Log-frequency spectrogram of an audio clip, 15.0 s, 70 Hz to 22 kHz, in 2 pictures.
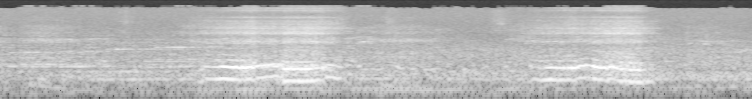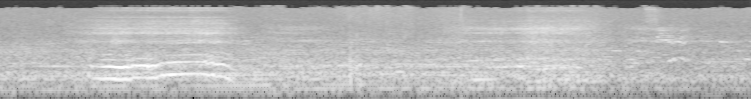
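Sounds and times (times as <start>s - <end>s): quiet breathing: 0.0s - 14.5s
man snoring: 1.9s - 3.6s, 5.2s - 6.6s, 8.3s - 10.8s, 12.0s - 13.6s.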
